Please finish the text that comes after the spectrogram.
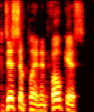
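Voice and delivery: ordinary talk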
